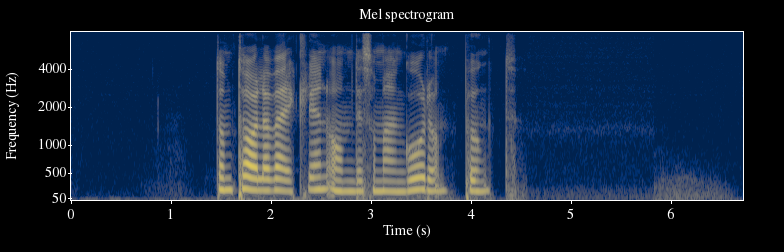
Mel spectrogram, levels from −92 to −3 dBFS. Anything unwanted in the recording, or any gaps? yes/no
no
